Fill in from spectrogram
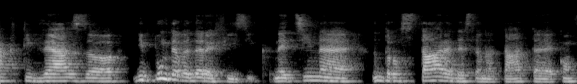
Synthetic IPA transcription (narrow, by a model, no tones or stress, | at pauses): akt̪iveazəd̪inpuŋkt̪d̪e̞ve̞d̪e̞ɾe̞fizḭkne̞t̪sine̞ɨnt̪ɾo̞st̪aɾe̞d̪e̞sənət̪at̪e̞ko̞n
